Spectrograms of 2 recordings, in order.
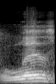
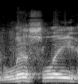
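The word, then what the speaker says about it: Lisle: have this tool by I think it's pronounced Liz or LLY l i s l e that you know has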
